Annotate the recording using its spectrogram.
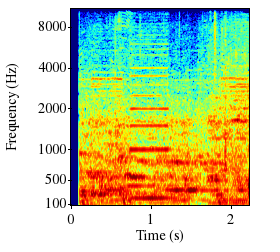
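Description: Car horns honking: several long held blasts overlapping.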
